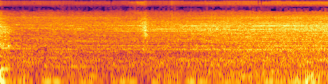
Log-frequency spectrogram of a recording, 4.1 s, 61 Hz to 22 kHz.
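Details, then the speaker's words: Yamaha MT10 with Two Brothers exhaust after an ECU flash tune, idling warm with the cooling fan switched on at 205 as the map set: steady, even idle with smooth rushing fan noise, no knocks or rattles; running normally. "as you can see, like the map said, between 195 and 205, it came on exactly at 205. So the map did work, everything sounds good, it's running well."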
